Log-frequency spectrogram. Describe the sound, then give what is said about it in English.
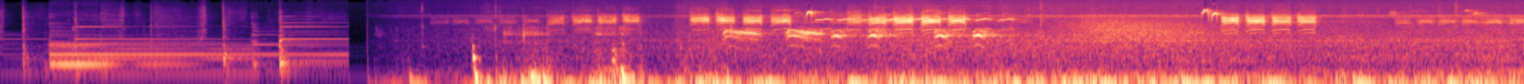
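Angry chickadees mob a bird predator in a rapid, high, buzzy flurry of scolding calls that runs for many seconds, with harsh crow caws in the background, all after a brief burst of music. “Yeah, I've got some angry, angry little chickadees there.”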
